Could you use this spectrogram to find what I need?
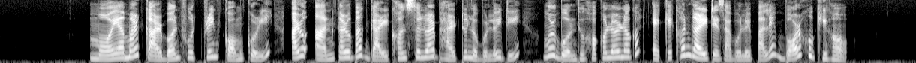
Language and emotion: Assamese, happy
